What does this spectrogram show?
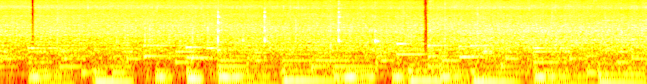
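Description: Squid and vegetables stir-frying in a wok, a steady hiss of sizzling, with a few short clicks around the middle. Background music with a stepping bass line plays underneath.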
